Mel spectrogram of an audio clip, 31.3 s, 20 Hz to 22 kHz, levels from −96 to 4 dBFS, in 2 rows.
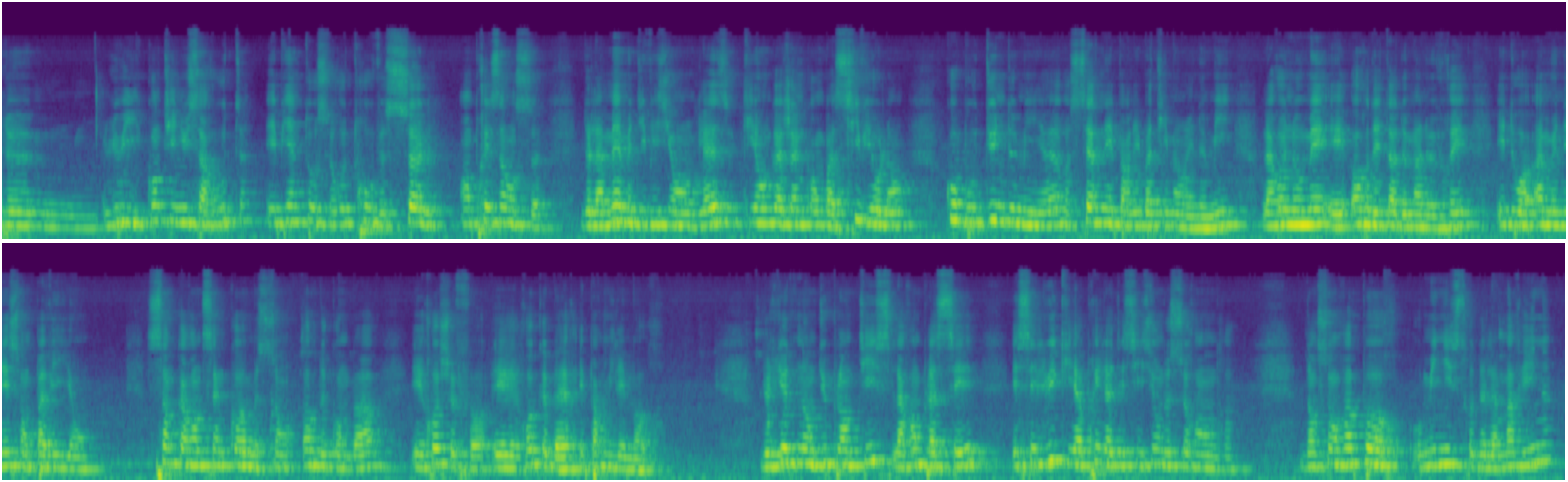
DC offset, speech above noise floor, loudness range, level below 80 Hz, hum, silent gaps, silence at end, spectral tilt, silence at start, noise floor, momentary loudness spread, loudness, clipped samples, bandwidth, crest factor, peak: under 0.1%; 22 dB; 5 LU; -38 dBFS; none; none; 0 s; -7 dB/octave; 0 s; -39 dBFS; 9 LU; -18 LUFS; under 0.1%; 13 kHz; 16 dB; 0 dBFS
